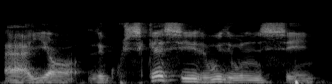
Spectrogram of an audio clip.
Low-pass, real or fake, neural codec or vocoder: 7.2 kHz; fake; vocoder, 44.1 kHz, 128 mel bands every 512 samples, BigVGAN v2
